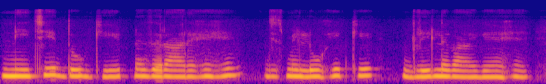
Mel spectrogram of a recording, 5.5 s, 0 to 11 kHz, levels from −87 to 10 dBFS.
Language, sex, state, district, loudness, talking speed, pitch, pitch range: Hindi, female, Jharkhand, Deoghar, -14 LUFS, 155 wpm, 215 Hz, 210-225 Hz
